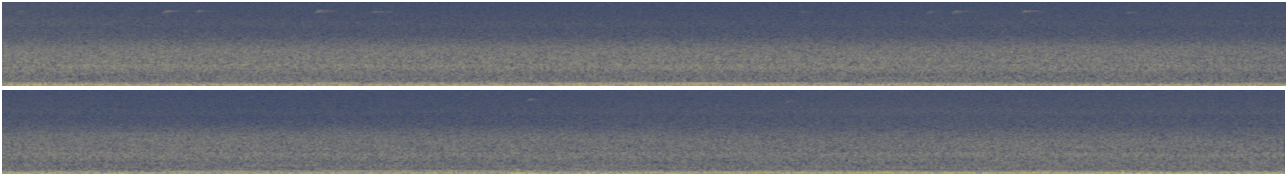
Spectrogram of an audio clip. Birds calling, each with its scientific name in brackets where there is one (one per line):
Black-capped Chickadee (Poecile atricapillus)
